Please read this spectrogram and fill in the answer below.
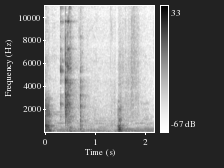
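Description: Metal fork and knife clinking against a ceramic plate as they are laid down: a few sharp clinks, the loudest about half a second in.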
